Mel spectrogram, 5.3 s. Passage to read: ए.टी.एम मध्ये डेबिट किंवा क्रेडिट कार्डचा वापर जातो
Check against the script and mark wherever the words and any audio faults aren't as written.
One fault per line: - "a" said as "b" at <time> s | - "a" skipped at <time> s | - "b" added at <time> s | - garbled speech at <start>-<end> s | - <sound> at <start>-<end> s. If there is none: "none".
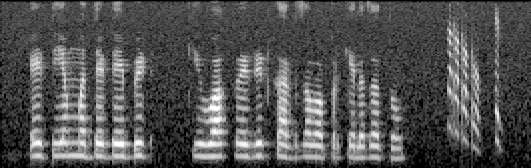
- "केला" added at 3.4 s
- chirp at 4.5-5.1 s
